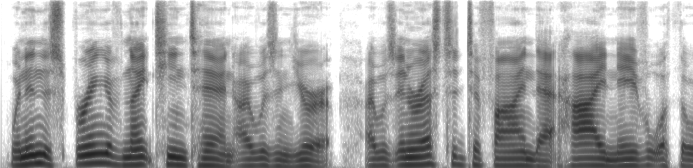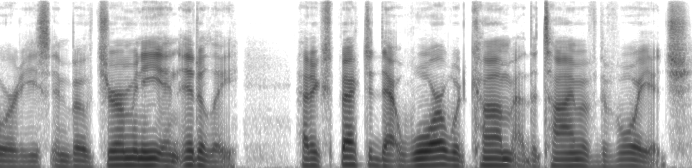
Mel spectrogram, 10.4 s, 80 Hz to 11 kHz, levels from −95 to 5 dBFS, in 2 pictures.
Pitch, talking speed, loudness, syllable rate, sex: 130 Hz, 215 wpm, -18 LUFS, 5.8 syllables/s, male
